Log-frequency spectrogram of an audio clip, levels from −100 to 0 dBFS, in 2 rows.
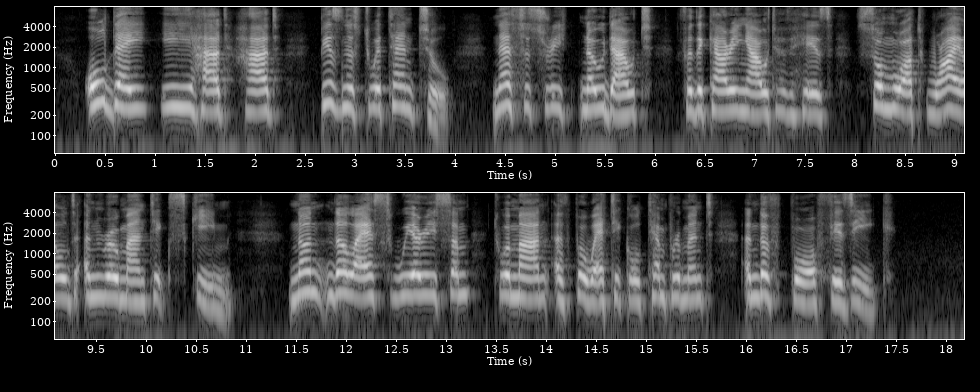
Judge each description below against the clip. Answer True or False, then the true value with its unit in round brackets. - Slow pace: True (120 wpm)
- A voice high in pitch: True (230 Hz)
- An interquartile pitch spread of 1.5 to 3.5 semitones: True (2.9 semitones)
